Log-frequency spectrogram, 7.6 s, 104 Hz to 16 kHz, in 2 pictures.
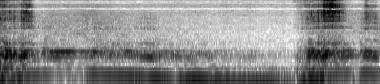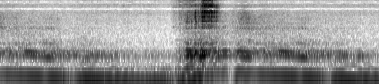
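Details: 1993 Mitsubishi Lancer MR MIVEC running for the first time in over 15 years, powered by jump leads from a van with no battery fitted: three clean revs climbing and falling smoothly back to steady idle, no clatter or stumble; sounds healthy.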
